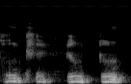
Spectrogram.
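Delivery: soft, low muffled booms; quiet imitation of a thumping beat; mimicked faint bass. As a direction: sound like a sound system turned way down. Showing the weak sound volume.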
